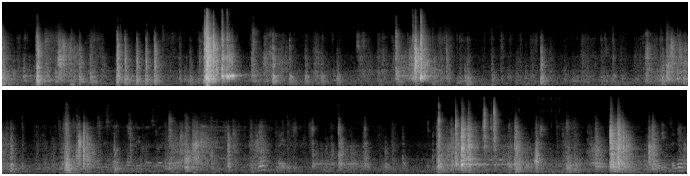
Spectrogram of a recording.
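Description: Foosball rods clack and the ball knocks sharply against the table.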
